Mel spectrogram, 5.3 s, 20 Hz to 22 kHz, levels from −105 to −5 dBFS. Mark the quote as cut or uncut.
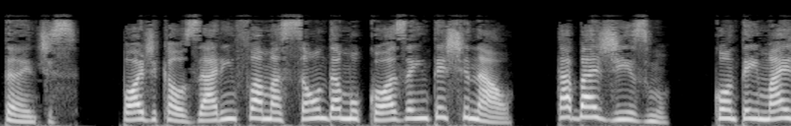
cut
